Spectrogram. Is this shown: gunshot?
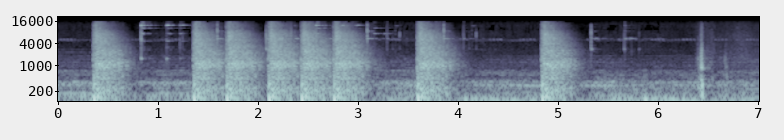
yes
